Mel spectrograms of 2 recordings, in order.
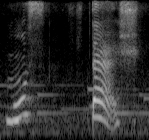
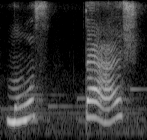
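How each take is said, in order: No difference in how they are said.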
